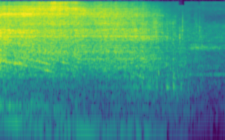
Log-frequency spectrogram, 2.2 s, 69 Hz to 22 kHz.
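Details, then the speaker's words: On a 1979 AMC Spirit AMX freshly fitted with an aftermarket EFI system, the engine flares to a loud high rev right after catching, then slowly sags; the throttle linkage stuck open after being played with. "I was when I was playing with the throttle just got stuck out like that gotcha"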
